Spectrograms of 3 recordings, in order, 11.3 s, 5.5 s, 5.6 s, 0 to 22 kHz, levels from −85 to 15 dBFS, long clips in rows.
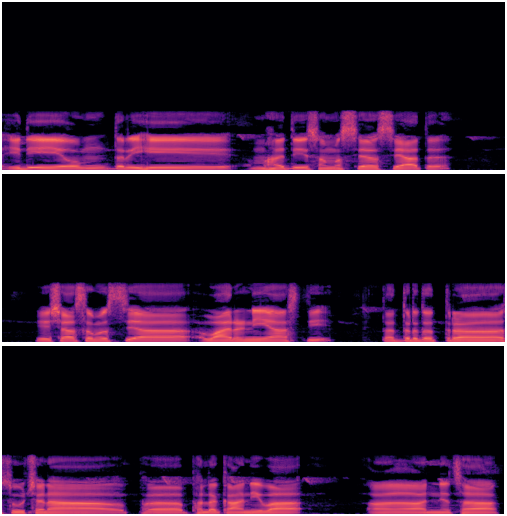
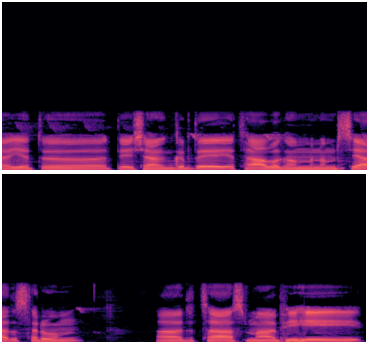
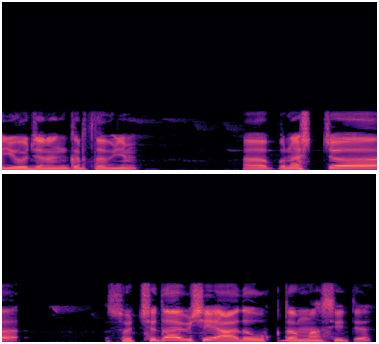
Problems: constant background noise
